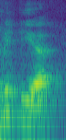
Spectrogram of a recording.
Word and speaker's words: mithyā: false knowledge you see the word nithya actually is a long a at the end oh right two ways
